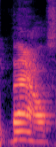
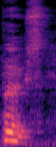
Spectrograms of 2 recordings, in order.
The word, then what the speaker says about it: Bouse: It's Laney Bouse I do believe, not Laney Boost, but uh Laney Bouse gets fourth.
